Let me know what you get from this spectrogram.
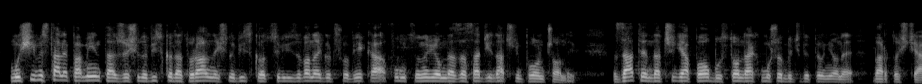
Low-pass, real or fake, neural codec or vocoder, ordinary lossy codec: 7.2 kHz; real; none; Opus, 32 kbps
